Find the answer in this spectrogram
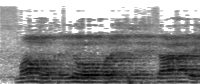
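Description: A man's voice into a handheld microphone, starting just after a brief pause, in long, level-pitched, intoned phrases.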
